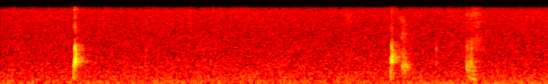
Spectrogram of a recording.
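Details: Adria: three short, soft gulping clicks over about four seconds in a quiet room: hiccups.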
